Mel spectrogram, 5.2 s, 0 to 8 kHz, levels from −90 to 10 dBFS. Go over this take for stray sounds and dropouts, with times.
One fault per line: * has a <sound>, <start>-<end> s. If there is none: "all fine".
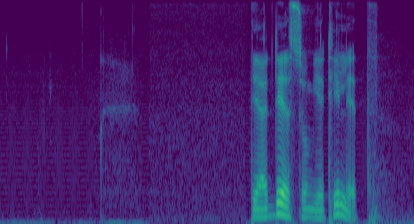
all fine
